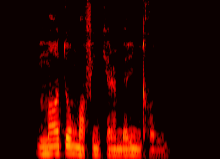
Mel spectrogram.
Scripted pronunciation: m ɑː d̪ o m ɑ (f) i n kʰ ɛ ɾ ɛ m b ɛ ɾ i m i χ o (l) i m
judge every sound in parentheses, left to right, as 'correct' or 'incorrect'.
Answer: correct, incorrect: ɾ

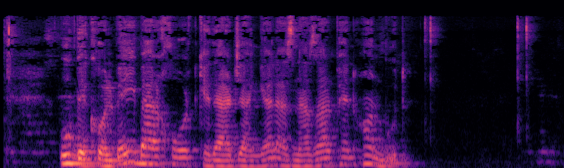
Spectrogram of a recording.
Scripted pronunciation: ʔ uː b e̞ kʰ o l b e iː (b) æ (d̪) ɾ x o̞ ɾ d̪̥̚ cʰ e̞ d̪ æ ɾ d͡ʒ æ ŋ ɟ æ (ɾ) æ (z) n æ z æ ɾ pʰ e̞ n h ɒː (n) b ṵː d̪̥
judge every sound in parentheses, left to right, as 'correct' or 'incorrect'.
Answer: correct, incorrect: none, incorrect: l, correct, correct

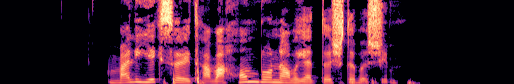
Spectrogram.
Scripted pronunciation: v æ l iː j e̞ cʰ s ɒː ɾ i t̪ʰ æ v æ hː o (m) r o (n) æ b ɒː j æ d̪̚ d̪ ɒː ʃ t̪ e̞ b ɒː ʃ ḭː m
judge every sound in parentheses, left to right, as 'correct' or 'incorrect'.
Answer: correct, correct

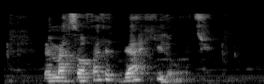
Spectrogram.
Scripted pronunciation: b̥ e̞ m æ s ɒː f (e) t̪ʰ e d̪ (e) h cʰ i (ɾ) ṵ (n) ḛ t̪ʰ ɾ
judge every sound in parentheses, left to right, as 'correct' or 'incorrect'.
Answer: incorrect: æ, incorrect: æ, incorrect: l, incorrect: m

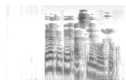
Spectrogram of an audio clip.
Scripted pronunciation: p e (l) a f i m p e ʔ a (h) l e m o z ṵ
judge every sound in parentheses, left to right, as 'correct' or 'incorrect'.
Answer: incorrect: ɾ, incorrect: s

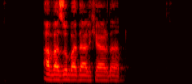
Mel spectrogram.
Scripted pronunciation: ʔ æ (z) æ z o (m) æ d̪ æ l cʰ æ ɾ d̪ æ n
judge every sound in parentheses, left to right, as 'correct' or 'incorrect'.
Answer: incorrect: v, incorrect: b

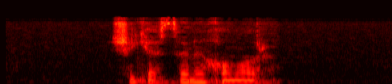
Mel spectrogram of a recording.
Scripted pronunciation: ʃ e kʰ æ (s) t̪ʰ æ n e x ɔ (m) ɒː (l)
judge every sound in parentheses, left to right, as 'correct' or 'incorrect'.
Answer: correct, correct, incorrect: ɾ

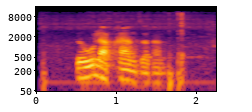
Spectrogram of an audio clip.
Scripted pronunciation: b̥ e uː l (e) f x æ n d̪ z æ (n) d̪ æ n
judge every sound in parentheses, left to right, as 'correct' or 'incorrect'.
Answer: incorrect: æ, incorrect: none

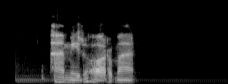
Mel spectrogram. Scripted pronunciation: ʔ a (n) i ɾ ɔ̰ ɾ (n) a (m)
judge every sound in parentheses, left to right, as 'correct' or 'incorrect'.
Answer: incorrect: m, incorrect: m, incorrect: n

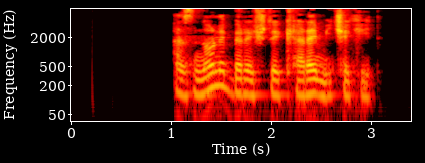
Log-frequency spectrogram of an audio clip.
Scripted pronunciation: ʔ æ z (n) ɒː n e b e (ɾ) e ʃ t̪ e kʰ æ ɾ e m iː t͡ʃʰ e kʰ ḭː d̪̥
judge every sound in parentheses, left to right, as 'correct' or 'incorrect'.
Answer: correct, correct

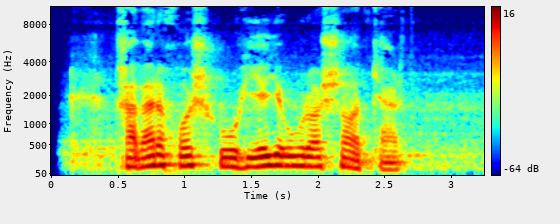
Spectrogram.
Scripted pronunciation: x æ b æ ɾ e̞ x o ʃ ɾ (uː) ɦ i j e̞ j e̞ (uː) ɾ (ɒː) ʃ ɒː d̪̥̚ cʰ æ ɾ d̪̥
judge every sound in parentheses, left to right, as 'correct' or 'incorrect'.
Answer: correct, correct, correct

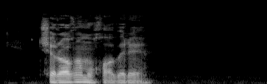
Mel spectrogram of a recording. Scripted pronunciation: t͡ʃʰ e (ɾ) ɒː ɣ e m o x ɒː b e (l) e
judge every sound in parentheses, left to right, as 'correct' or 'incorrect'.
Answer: correct, incorrect: ɾ

